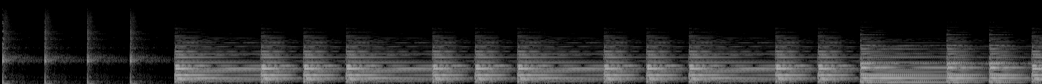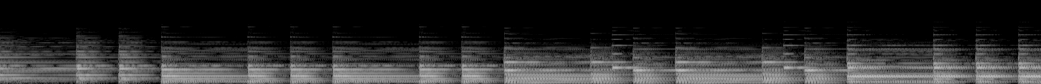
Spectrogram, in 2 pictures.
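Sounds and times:
piano accompaniment for violin: 1.7 - 20.8.

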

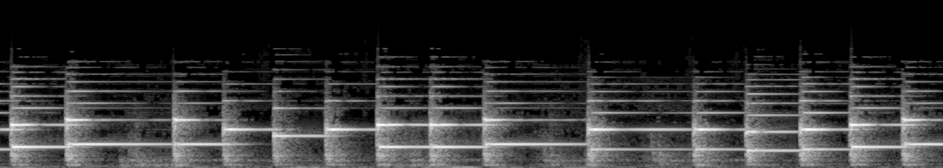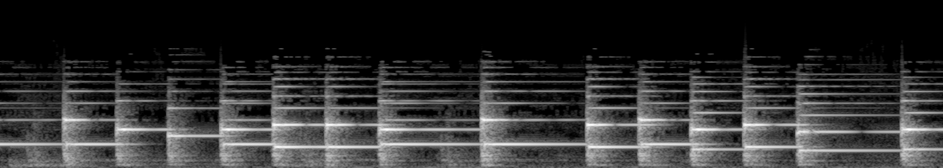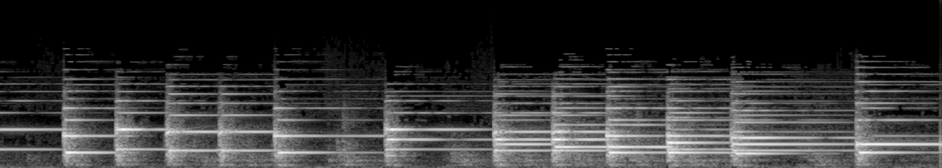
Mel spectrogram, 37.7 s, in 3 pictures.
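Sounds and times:
piano duet playing a pavane at exam speed: 0.0 - 37.6.

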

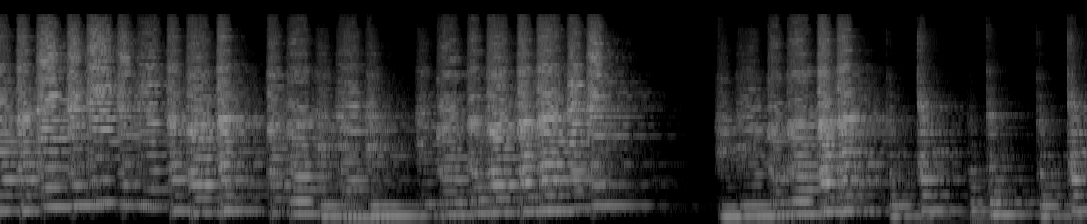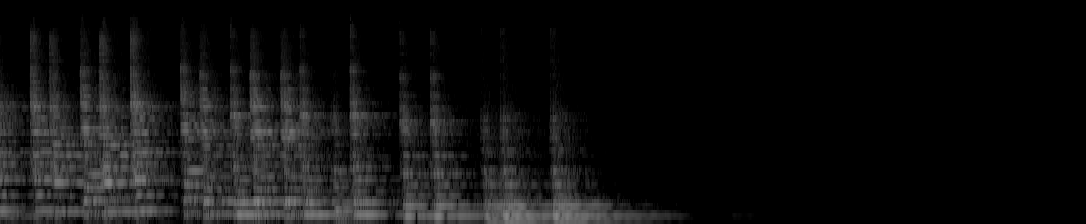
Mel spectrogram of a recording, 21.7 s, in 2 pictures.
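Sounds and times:
cello duet teacher part at exam speed: 0.0 - 6.5, 7.2 - 17.6.

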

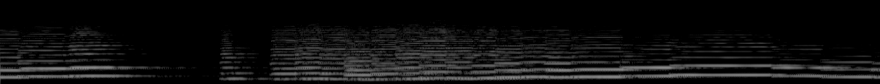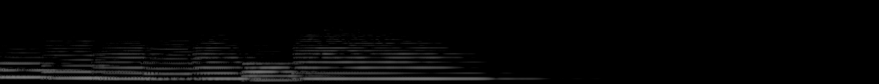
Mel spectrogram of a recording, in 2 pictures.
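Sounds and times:
saxophone duet playalong: 0.0 - 14.1.

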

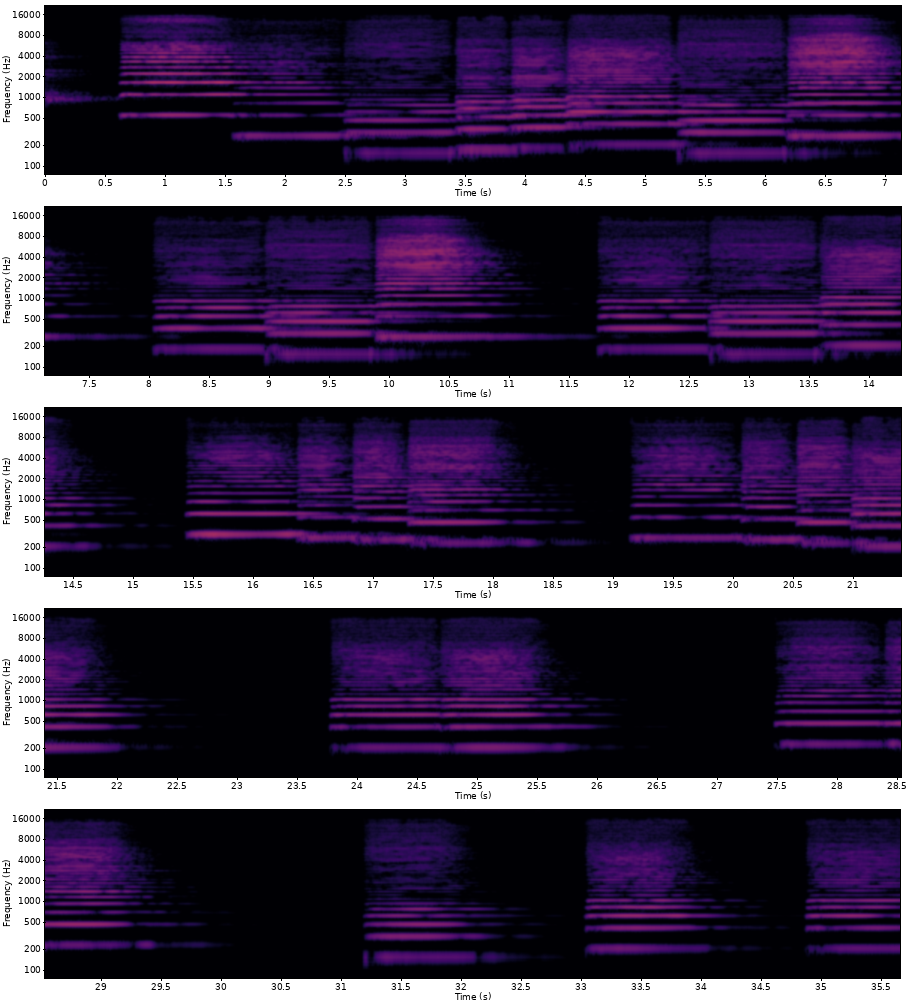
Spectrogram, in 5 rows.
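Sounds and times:
saxophone duet playalong: 0.7 - 14.8, 15.5 - 18.5, 19.1 - 22.2, 23.8 - 25.9, 27.5 - 29.7, 31.2 - 32.4, 33.0 - 34.2, 34.9 - 35.6.

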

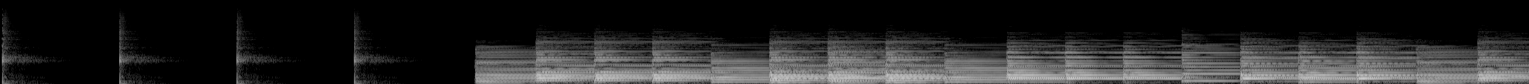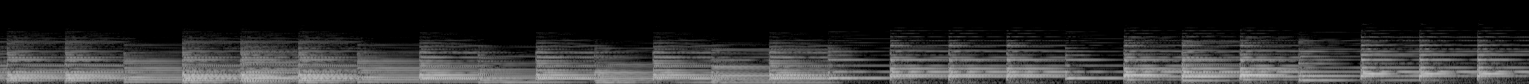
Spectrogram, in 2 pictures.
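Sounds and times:
piano accompaniment for violin: 4.8 - 30.5.

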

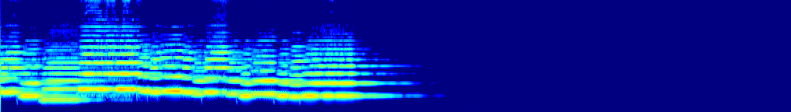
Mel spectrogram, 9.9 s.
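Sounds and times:
flute duet canon: 0.0 - 4.8.

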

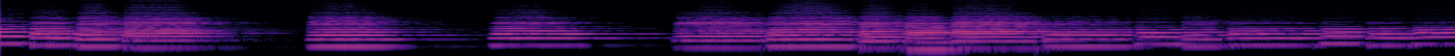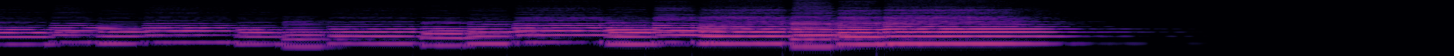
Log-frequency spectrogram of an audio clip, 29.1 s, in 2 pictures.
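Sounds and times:
bassoon duet: 0.0 - 2.2, 3.1 - 4.3, 4.9 - 6.1, 6.8 - 25.4.

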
